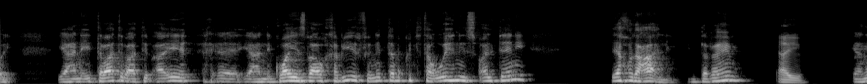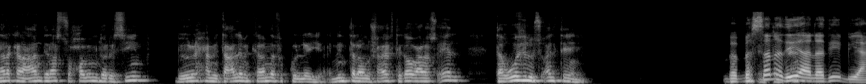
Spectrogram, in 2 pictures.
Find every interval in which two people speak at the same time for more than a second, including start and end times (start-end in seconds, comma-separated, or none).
none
